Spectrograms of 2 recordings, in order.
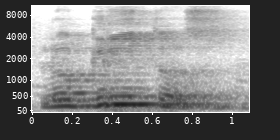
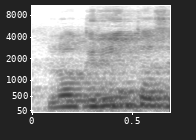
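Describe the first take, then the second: First: Los gritos, slow and loud; stressed slowly. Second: Said in the usual way. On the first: Shown as a demonstration. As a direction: draw out gritos with weight. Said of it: "La actitud, nuestros gestos". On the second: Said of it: "Los gritos, hermano".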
